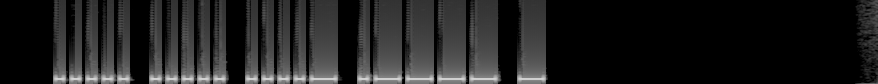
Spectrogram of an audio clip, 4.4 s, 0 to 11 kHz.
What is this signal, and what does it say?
Morse code, heard as a keyed tone, about 30 wpm, 700 Hz. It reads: 5541T
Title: Five Challenging Letter-Number Combinations 30wpm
